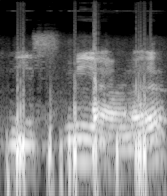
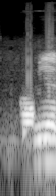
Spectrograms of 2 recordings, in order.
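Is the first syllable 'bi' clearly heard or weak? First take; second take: clear; weak. First: The first syllable 'bi' is clearly heard. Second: The first syllable 'bi' is weak and unclear. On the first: The speaker calls it right. "ബി കേൾക്കണം" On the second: The speaker calls it wrong. "ബിസ്മി അല്ല"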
